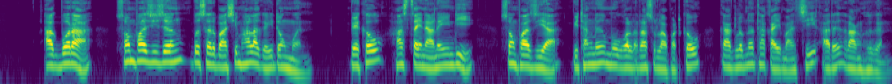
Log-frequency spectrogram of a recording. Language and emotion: Bodo, neutral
